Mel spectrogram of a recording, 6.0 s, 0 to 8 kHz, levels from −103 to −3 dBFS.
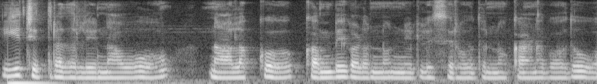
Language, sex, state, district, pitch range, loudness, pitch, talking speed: Kannada, female, Karnataka, Bangalore, 150-165 Hz, -19 LUFS, 150 Hz, 70 wpm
